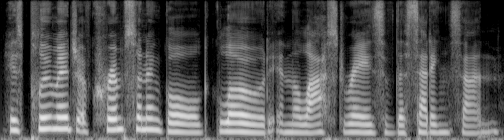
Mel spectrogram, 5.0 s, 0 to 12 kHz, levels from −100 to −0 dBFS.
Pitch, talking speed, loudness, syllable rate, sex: 215 Hz, 180 wpm, -20 LUFS, 4.1 syllables/s, female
